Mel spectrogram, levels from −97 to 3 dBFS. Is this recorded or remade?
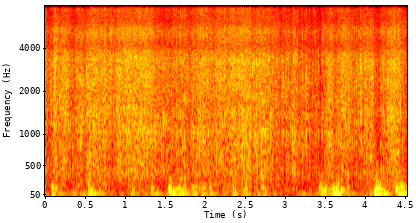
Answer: recorded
